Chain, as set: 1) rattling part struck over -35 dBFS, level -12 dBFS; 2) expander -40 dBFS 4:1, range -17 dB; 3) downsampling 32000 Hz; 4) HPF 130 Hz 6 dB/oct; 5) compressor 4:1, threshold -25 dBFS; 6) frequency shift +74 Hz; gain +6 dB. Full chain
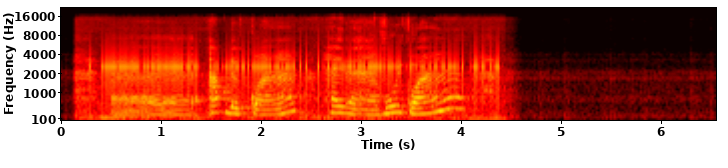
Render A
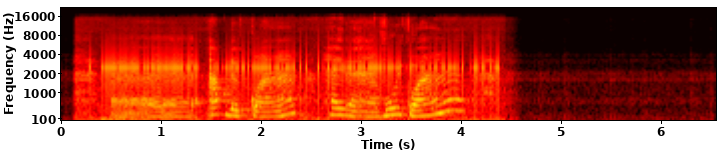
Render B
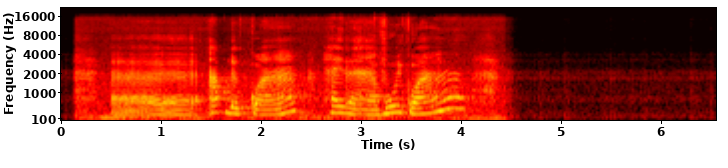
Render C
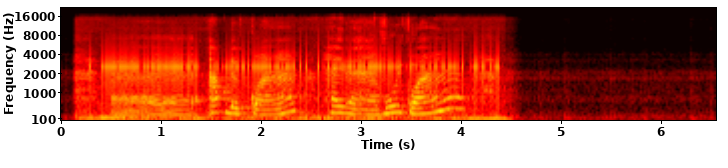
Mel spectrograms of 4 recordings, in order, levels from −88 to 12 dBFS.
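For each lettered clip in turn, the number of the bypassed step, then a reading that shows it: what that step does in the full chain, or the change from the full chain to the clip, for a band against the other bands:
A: 6, 125 Hz band +3.5 dB; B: 1, 4 kHz band -6.5 dB; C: 4, 125 Hz band +8.5 dB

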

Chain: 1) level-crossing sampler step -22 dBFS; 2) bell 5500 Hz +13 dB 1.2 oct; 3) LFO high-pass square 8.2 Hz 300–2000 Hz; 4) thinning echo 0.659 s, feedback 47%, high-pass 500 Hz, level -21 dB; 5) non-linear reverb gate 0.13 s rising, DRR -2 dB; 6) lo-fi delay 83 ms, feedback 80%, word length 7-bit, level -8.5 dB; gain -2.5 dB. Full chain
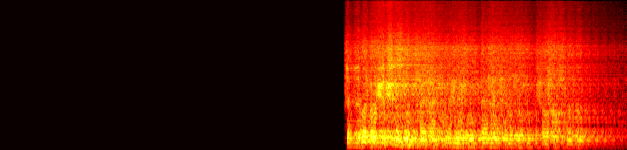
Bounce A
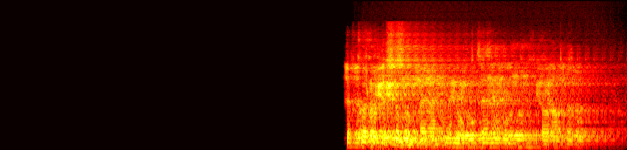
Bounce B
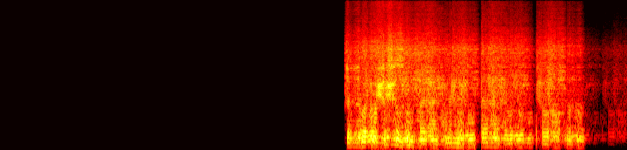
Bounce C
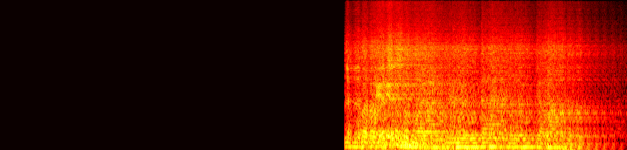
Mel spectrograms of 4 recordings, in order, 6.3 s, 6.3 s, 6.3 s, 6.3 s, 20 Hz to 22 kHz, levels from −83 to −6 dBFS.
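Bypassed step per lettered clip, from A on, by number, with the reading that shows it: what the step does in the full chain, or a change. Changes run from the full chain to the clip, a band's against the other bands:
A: 1, distortion -3 dB; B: 6, loudness change -1.5 LU; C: 3, 125 Hz band +16.0 dB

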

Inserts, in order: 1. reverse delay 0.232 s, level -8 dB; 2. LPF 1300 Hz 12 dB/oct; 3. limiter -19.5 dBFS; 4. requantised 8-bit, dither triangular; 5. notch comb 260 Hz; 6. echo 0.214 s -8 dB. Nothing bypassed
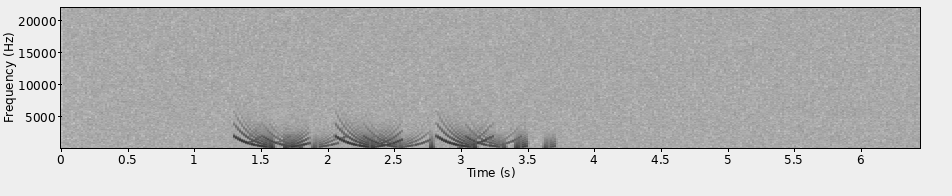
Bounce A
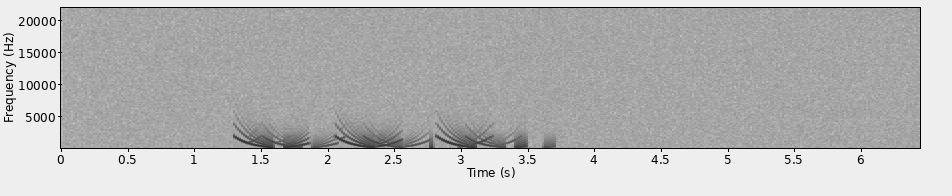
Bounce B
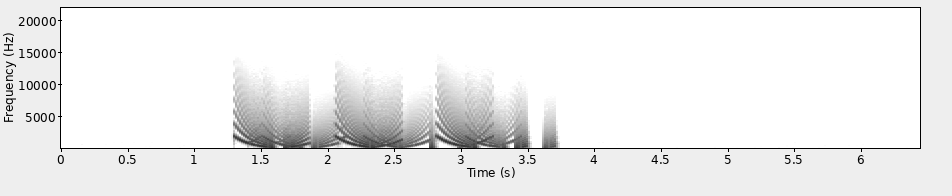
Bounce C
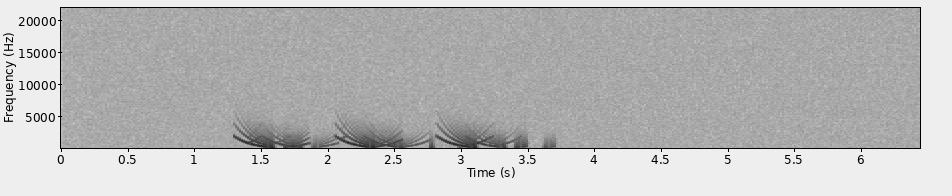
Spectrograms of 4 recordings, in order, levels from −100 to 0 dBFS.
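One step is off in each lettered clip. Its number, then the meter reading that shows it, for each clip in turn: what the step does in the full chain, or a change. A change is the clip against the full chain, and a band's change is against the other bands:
5, crest factor change -3.0 dB; 4, distortion -16 dB; 3, mean gain reduction 2.0 dB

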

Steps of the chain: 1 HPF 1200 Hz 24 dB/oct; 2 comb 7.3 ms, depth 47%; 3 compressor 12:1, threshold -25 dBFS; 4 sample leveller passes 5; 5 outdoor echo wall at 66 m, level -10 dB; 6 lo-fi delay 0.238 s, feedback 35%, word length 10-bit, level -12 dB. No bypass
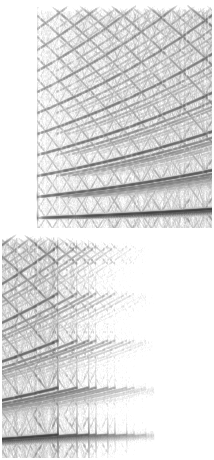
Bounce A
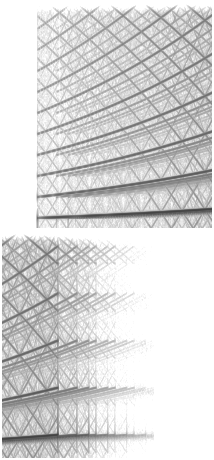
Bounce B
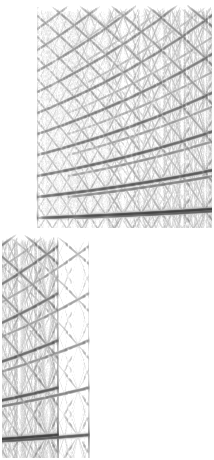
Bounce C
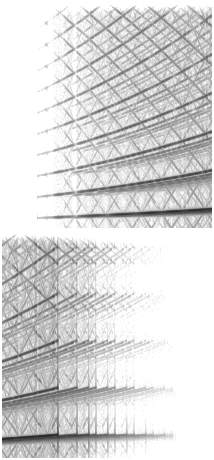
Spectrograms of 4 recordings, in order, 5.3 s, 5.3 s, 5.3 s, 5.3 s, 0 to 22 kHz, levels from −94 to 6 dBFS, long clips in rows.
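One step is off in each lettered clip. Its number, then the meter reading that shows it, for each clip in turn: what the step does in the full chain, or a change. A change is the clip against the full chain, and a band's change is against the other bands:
1, 1 kHz band +1.5 dB; 6, crest factor change -2.0 dB; 3, mean gain reduction 1.5 dB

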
